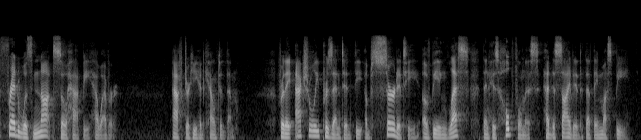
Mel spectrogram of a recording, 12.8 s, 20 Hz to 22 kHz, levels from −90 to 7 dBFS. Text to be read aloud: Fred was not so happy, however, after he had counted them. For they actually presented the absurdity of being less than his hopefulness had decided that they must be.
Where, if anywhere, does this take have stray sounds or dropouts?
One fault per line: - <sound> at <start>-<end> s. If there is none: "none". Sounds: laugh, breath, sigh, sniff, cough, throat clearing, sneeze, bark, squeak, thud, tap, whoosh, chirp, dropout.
none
